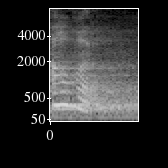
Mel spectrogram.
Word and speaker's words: hour: ant, an orange, an hour. Here the word hour starts with H letter. But H is silent here.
